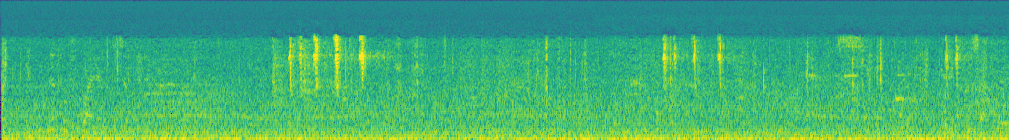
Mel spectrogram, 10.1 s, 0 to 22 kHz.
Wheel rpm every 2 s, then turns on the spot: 0, 0, 0, 0, 0.
none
